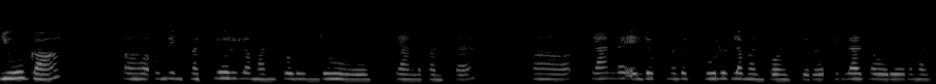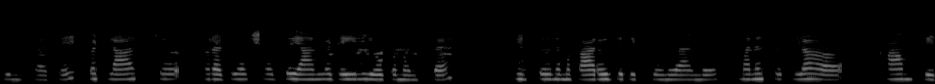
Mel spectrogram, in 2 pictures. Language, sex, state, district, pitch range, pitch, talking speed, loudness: Tulu, female, Karnataka, Dakshina Kannada, 230-255 Hz, 240 Hz, 125 wpm, -46 LUFS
